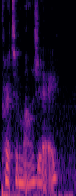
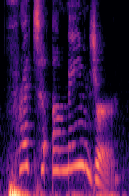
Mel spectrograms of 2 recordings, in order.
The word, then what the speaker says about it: Pret-a-Manger: But thanks to Six, I know that it is pronounced Pret-a-Manger. So, thank you, Six. I really appreciate that, because I was having to say, I don't know how to pronounce it, so I'm just going to say it as white as humanly possible. Pret-a-Manger.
